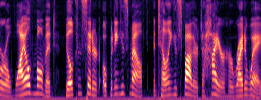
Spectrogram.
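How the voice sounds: Here a natural reading voice is heard.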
